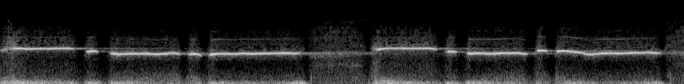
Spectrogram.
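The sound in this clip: A person whistles with the mouth, a clear, wavering tone that slides slightly up and down, broken into several short phrases by brief pauses, heard alone without talk.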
